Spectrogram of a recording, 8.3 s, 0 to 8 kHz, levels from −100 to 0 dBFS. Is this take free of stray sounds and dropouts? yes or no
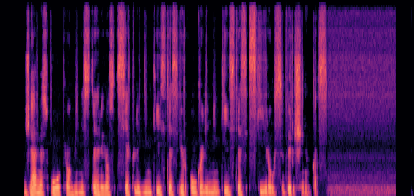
yes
